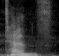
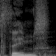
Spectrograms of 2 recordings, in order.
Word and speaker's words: Thames: or not and also by saying tense instead of themes yeah it's not called themes right it's spelt thames and rivers in america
